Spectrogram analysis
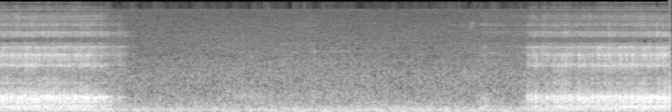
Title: Snoring father Texas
